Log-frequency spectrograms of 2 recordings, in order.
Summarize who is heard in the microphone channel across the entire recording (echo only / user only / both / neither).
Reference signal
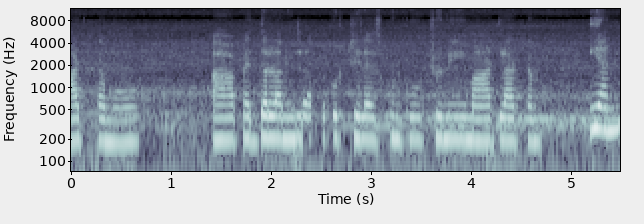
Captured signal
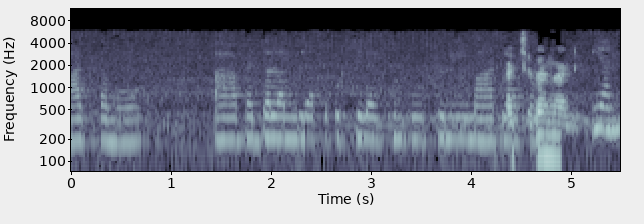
both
